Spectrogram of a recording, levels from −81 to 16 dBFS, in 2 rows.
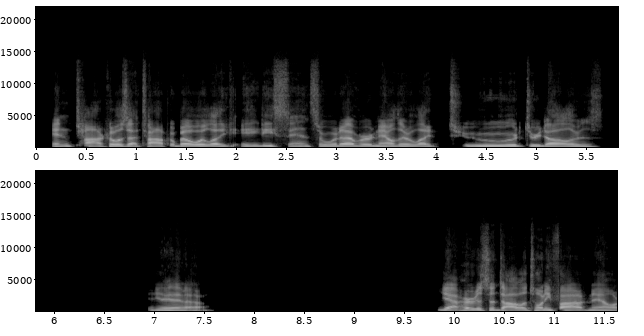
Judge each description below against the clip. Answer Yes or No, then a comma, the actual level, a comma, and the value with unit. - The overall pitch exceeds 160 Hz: No, low, 130 Hz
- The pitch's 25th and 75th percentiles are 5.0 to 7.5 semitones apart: No, average, 3.6 semitones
